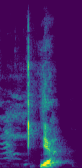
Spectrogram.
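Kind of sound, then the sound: animal, cat meowing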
